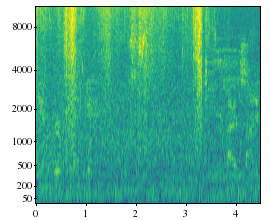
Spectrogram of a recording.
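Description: Lull in a baseball game broadcast: faint background crowd and voices over a steady low rumble, with a couple of short clicks.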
